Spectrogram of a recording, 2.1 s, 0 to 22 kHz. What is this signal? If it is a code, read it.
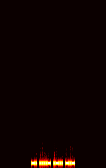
Morse code, heard as a keyed tone, about 60 wpm, 700 Hz. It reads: N4LK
